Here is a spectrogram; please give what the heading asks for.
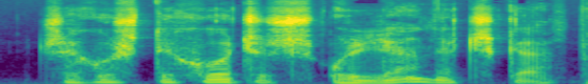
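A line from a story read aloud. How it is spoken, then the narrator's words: Trembling whisper. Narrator (Belarusian): прашаптаў Уладзімір, і голас ягоны уздрыгнуў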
